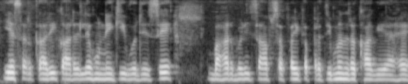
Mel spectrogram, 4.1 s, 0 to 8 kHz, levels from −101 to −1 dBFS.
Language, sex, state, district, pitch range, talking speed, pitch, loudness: Hindi, female, Uttar Pradesh, Hamirpur, 185-195 Hz, 220 wpm, 190 Hz, -18 LUFS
